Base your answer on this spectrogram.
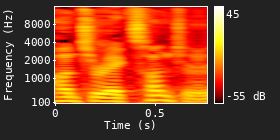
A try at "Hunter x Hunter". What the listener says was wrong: Don't pronounce the X.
